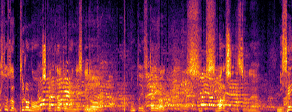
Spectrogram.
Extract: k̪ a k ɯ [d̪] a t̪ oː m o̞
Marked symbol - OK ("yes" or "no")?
yes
